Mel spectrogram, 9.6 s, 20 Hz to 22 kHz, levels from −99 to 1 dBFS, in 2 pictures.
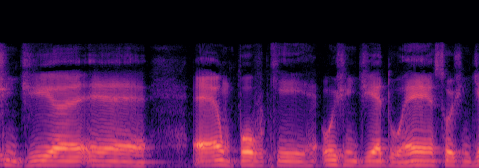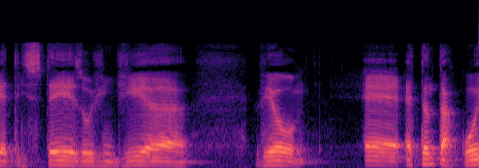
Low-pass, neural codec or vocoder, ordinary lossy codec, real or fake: none; none; none; real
